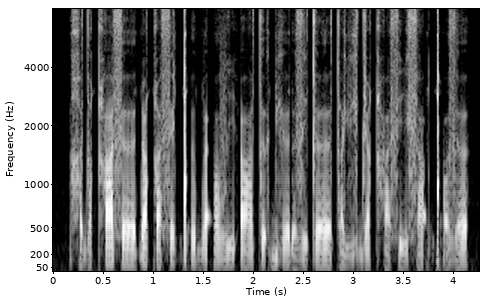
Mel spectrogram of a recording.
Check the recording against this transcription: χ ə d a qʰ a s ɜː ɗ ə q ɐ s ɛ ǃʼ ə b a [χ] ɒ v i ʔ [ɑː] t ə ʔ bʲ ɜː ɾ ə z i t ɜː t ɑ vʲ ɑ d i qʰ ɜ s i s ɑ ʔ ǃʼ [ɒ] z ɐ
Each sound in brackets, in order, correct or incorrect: incorrect: ʔ, correct, correct

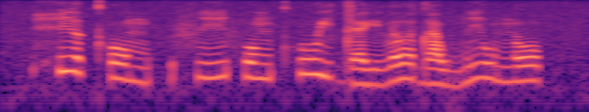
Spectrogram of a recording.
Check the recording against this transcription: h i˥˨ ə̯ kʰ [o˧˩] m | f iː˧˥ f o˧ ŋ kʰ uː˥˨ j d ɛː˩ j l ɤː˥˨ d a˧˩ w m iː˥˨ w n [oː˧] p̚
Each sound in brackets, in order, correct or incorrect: correct, correct

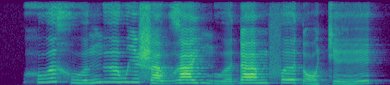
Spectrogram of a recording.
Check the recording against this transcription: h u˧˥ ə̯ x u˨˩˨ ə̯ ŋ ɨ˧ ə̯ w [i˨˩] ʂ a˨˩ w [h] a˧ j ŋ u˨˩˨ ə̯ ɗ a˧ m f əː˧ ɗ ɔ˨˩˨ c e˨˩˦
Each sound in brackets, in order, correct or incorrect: incorrect: i˧, incorrect: ɣ

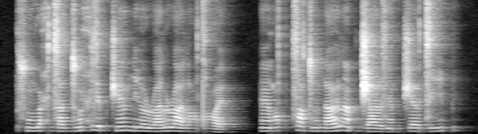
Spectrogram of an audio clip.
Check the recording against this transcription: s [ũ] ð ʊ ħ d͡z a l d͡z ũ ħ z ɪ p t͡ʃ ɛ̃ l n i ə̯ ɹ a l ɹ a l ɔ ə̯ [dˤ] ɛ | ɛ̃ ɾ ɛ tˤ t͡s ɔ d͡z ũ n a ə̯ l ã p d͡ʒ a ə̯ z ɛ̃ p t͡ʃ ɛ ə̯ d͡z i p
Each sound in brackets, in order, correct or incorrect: correct, correct

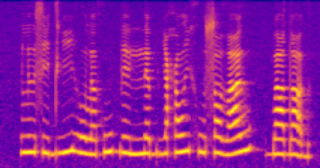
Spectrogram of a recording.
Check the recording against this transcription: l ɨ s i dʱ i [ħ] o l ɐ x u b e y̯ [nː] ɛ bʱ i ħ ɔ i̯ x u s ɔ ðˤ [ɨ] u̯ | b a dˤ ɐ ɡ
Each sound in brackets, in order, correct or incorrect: incorrect: ɦ, correct, incorrect: ɛ

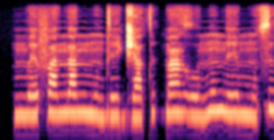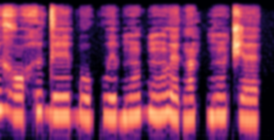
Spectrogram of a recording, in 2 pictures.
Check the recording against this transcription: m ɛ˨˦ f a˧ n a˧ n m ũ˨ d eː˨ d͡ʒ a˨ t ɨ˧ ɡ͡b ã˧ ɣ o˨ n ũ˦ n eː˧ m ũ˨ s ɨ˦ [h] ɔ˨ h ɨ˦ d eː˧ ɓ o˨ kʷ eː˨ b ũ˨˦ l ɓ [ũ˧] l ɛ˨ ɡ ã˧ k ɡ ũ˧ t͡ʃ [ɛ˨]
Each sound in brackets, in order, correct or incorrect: incorrect: ɣ, incorrect: ũ˨˦, correct

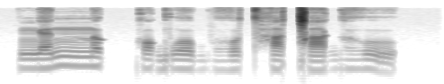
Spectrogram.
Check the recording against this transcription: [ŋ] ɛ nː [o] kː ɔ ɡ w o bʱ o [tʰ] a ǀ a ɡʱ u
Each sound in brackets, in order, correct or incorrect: correct, incorrect: ɤ, correct

